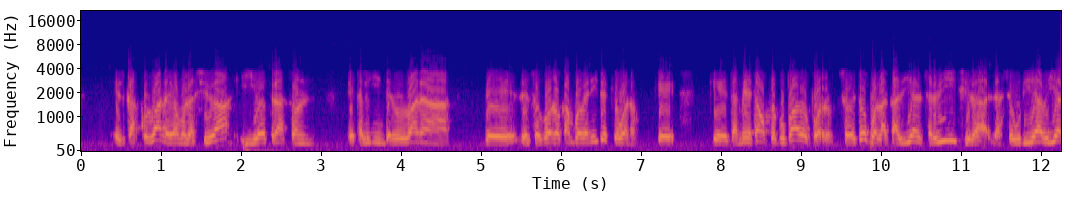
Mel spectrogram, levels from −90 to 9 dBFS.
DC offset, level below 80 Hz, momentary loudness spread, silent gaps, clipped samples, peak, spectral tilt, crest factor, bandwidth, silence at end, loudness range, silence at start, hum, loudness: under 0.1%; -62 dBFS; 6 LU; none; under 0.1%; -16 dBFS; -7 dB/octave; 12 dB; 5.2 kHz; 0 s; 1 LU; 0.4 s; 50 Hz at -65 dBFS; -28 LUFS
